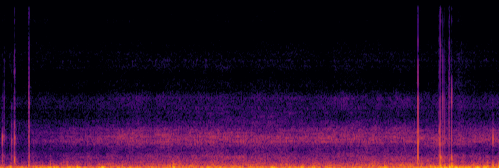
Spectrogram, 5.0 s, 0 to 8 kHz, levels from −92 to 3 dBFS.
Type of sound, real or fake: fake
